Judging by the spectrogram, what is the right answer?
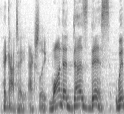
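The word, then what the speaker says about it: Hecate: meet the witch goddess heate or heate all different ways to pronounce it but it's heate actually Wanda does this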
